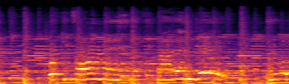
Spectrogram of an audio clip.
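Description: Live rock band playing: sung vocals over guitars, bass and a steady drum beat, recorded in the room.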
